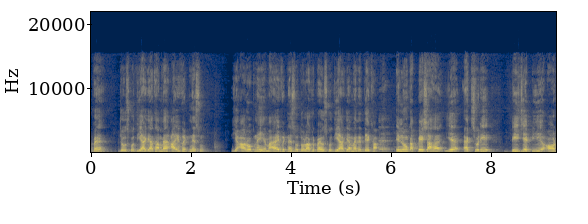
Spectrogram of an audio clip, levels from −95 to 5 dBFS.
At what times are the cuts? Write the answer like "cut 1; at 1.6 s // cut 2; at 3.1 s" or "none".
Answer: cut 1; at 6.0 s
